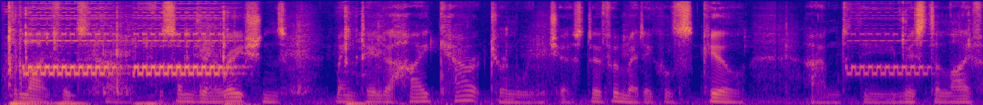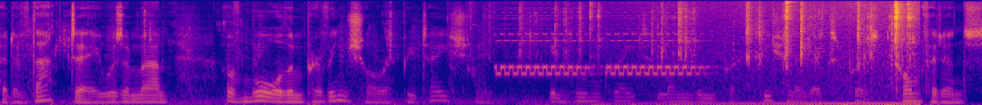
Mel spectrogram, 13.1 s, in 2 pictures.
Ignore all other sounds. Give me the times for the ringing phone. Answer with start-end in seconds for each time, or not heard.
0.1-1.7, 5.6-6.2, 9.8-11.4.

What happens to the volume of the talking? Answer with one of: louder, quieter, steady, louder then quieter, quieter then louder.
quieter.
